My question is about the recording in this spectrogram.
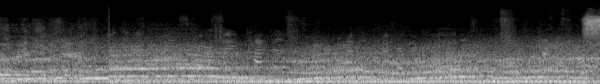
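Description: A performance car's engine running at high revs, its pitch rising and falling, with some tyre squeal, under a public-address announcer's voice.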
